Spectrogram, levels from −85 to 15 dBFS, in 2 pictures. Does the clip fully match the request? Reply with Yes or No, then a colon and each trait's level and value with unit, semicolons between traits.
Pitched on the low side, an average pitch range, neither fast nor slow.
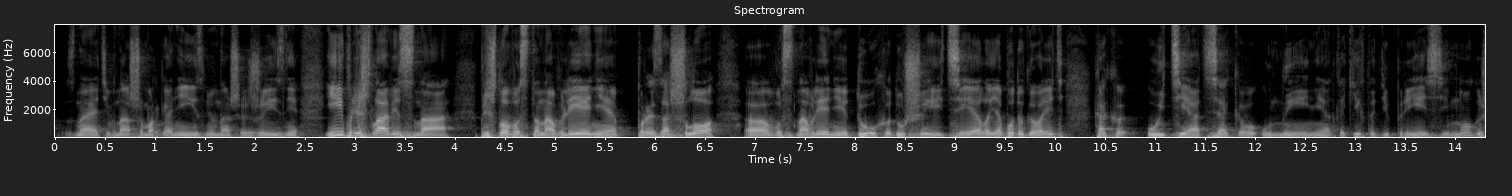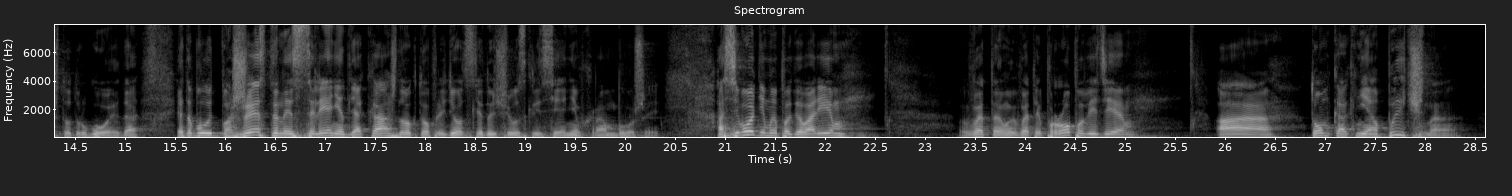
No: low, 130 Hz; wide, 6.3 semitones; average, 125 wpm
